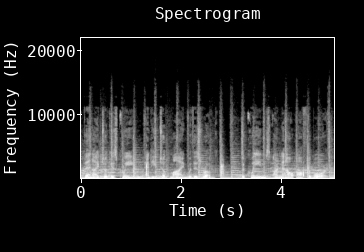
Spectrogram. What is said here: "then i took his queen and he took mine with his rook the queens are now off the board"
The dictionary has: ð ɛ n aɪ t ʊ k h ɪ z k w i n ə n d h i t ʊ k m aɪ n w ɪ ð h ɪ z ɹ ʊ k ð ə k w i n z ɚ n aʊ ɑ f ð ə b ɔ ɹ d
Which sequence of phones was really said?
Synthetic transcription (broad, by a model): ð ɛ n aɪ t ʊ k h ɪ z k w i n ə n i t ʊ k m aɪ n w ɪ ð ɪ z ɹ ʊ k ð ə k w i n z ɚ n aʊ ɑ f ð ə b ɔ ɹ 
